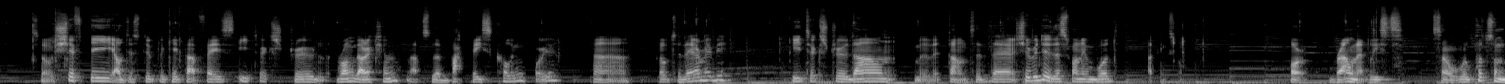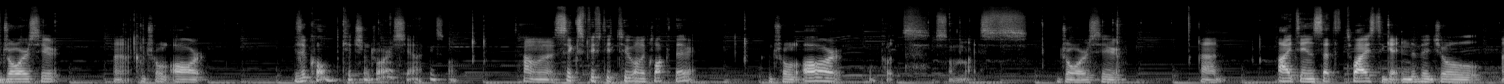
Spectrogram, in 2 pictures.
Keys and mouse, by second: 0.5 shift+d, 1.7 e, 3.6 l, 4.2 click, 5.5 3, 5.8 click, 6.9 3, 7.0 middle click, 7.5 click, 7.7 e, 8.6 middle click, 9.2 click, 10.1 middle click, 10.5 click, 11.0 l, 11.7 a, 11.9 g, 12.8 click, 13.4 3, 13.7 click, 14.1 middle click, 14.8 middle click, 15.4 click, 15.9 middle click, 16.3 ctrl+r, 17.9 ctrl+r, 19.7 s, 20.8 y, 22.3 ctrl+r, 24.6 3, 24.8 click, 25.3 click, 26.3 shift+click, 27.5 i, 27.8 i.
